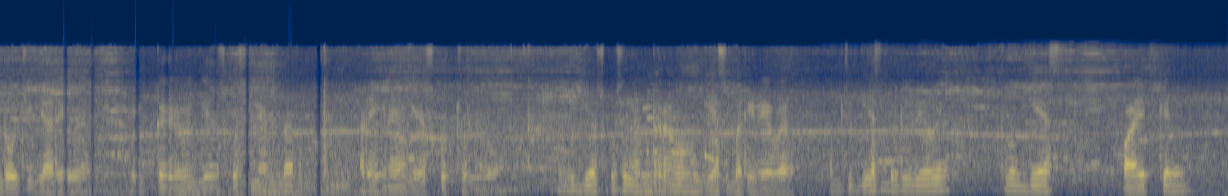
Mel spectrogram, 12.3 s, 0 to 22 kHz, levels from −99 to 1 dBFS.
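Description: Right after "दो चीजा", from about 0.63 to 3.24 s, there's repeated packet loss giving that robotic sound: roughly nine short dropouts, the longest about 41 ms, each patched by stretching the previous bit. It turns choppy, with about an eighth of that stretch filled in.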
